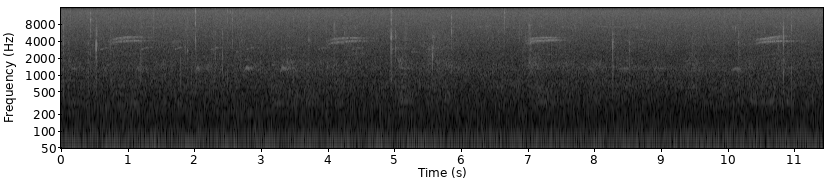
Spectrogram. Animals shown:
Hermit Thrush (Catharus guttatus)
American Crow (Corvus brachyrhynchos)

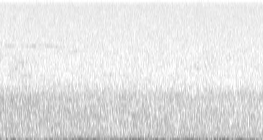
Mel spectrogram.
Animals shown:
Black-throated Green Warbler (Setophaga virens)

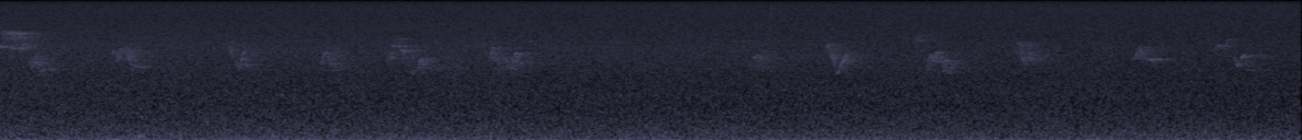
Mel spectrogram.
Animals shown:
Red-eyed Vireo (Vireo olivaceus)

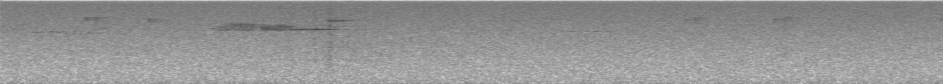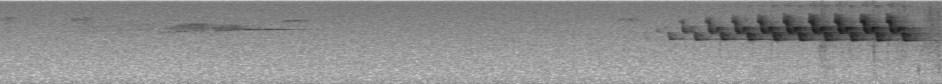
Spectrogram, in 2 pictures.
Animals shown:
Black-throated Green Warbler (Setophaga virens)
Ovenbird (Seiurus aurocapilla)

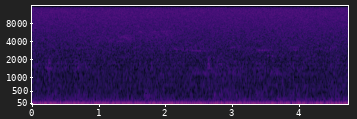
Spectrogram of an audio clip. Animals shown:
Northern Parula (Setophaga americana)

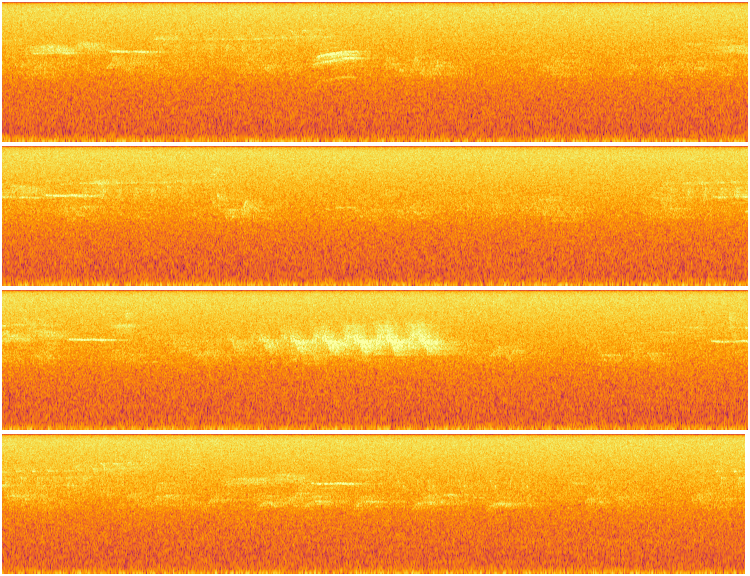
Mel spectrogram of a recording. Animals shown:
Black-throated Green Warbler (Setophaga virens)
Ovenbird (Seiurus aurocapilla)
Hermit Thrush (Catharus guttatus)
Nashville Warbler (Leiothlypis ruficapilla)
Red-eyed Vireo (Vireo olivaceus)
Great Crested Flycatcher (Myiarchus crinitus)

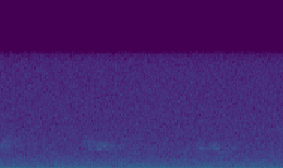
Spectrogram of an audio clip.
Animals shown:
Red-eyed Vireo (Vireo olivaceus)

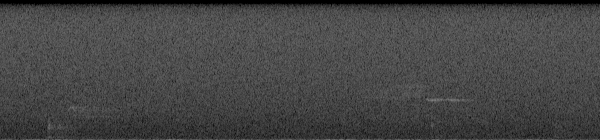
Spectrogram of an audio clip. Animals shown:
Black-throated Green Warbler (Setophaga virens)

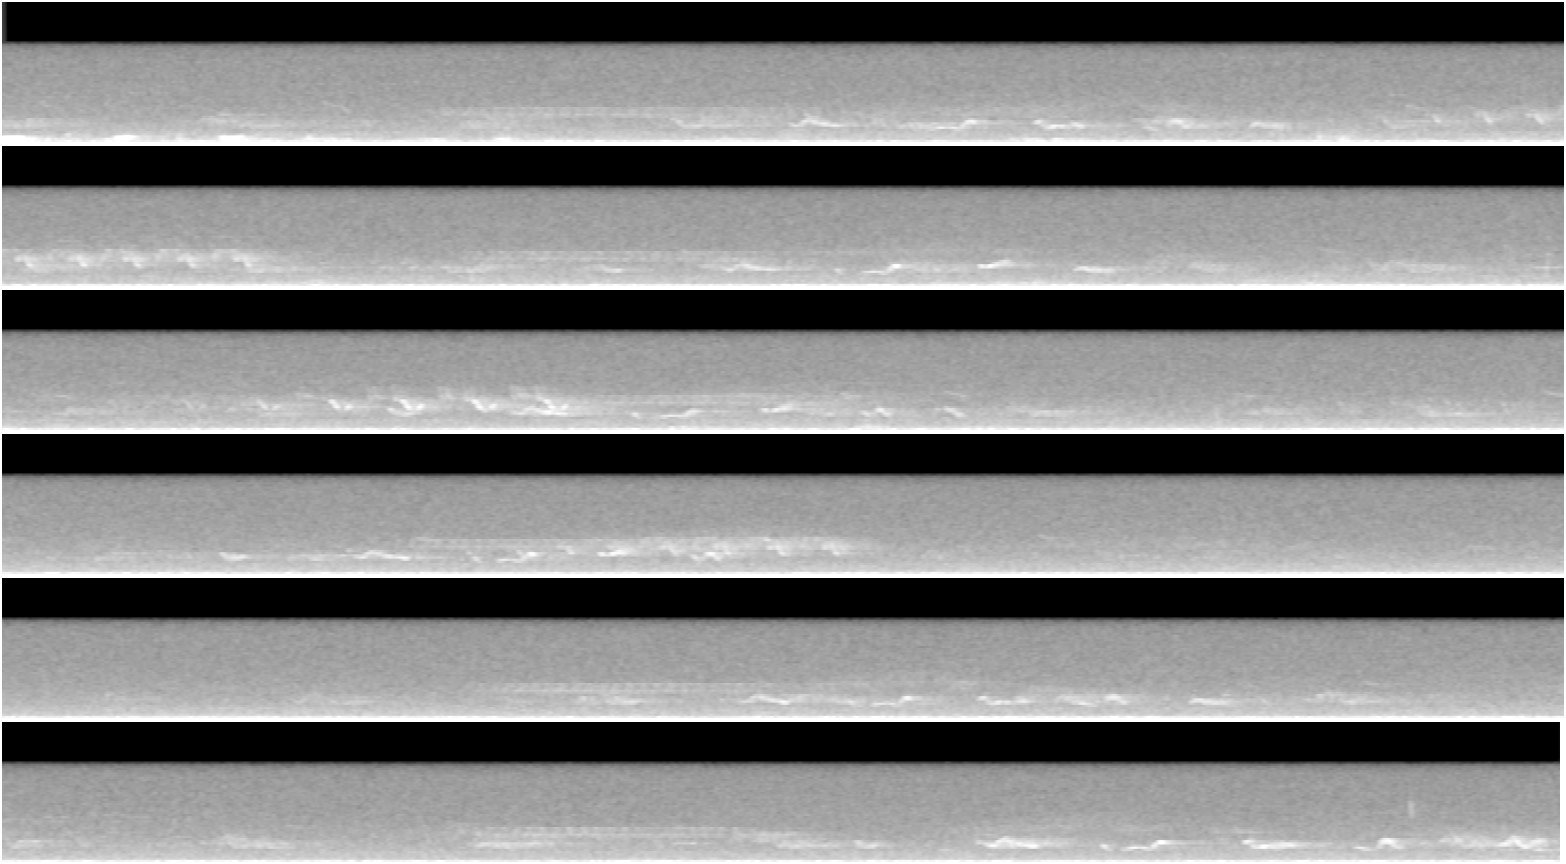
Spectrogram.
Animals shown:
Ovenbird (Seiurus aurocapilla)
Scarlet Tanager (Piranga olivacea)
Red-eyed Vireo (Vireo olivaceus)
Pine Warbler (Setophaga pinus)

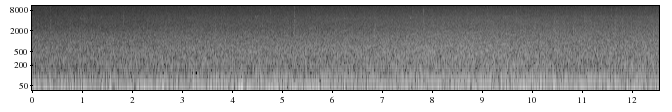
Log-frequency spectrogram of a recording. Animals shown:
unidentified call

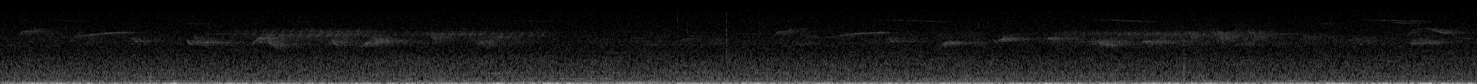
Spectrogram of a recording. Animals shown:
Ovenbird (Seiurus aurocapilla)
Scarlet Tanager (Piranga olivacea)
Eastern Wood-Pewee (Contopus virens)
Pine Warbler (Setophaga pinus)

